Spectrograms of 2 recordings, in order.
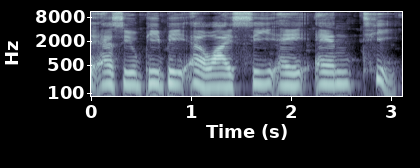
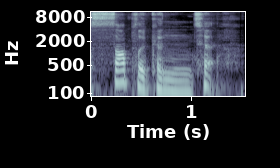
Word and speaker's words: supplicant: supplicant 是 s u p p l i c a n t。 S U P P L I C A N T，supplicant。那我刚刚讲的那个 suppliant，它的发音不一样，它是 suppliant，它也是恳求的人，所以恳求的人这个字就有两个字跟两个发音。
